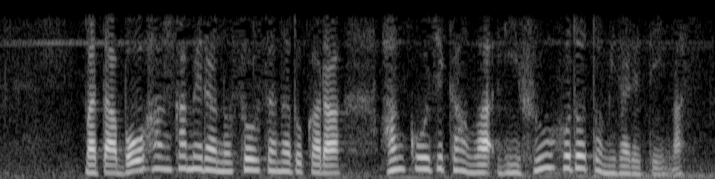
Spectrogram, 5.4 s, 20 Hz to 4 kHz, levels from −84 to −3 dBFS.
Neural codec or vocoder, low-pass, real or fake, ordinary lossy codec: none; 3.6 kHz; real; none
